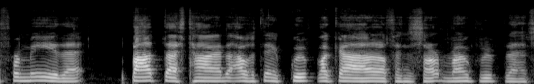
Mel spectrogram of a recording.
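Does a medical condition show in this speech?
Yes: ataxia; may slur speech, may sound drunk.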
